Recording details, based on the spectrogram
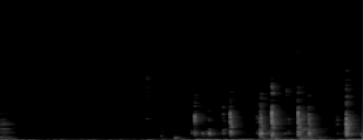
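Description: Someone types in a rapid, irregular burst on a computer keyboard. The keys clatter close to the microphone after a quieter opening with a few faint taps.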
